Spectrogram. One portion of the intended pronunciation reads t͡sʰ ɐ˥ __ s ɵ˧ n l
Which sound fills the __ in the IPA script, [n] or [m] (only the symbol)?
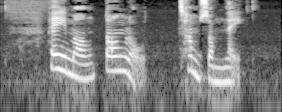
m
